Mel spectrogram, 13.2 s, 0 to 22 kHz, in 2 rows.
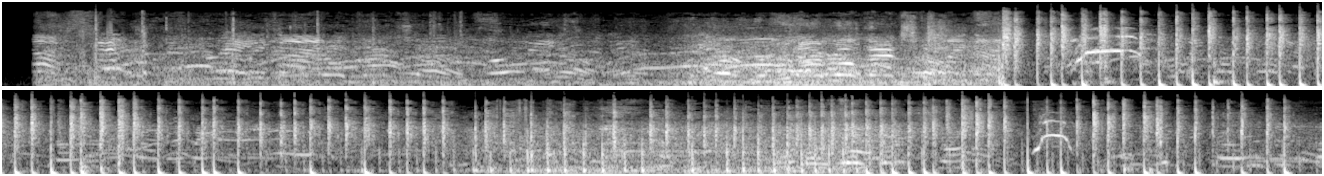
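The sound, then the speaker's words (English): Rapid automatic gunfire from two different guns erupts after a few seconds of crowd noise and shouting, with dense, loud bursts of shots continuing steadily while voices clamor underneath, in a Global News clip from October 2, 2017. “But just right at the beginning, you can hear two different guns.”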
